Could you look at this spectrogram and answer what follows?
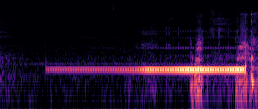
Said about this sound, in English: Oh, we got to make a phone call. The Salty Donut.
